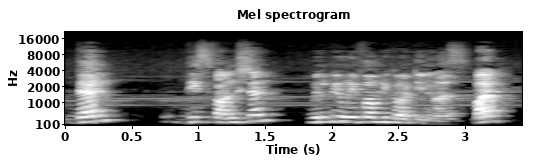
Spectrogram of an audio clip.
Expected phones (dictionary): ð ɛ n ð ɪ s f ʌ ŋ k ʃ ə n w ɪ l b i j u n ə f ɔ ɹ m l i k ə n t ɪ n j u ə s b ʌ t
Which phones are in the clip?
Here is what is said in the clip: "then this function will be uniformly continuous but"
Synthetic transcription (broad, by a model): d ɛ n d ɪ s f ʌ ŋ k ʃ ə n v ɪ l b i j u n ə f ɔ ɹ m i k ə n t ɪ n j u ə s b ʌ t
